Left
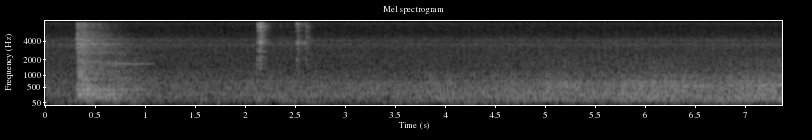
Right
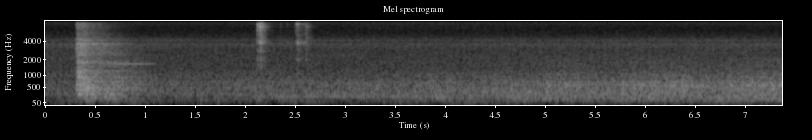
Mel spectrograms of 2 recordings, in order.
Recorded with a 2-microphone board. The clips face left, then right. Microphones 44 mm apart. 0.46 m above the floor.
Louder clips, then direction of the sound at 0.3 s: Right 3 dB; 40° right (ahead or behind).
